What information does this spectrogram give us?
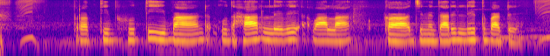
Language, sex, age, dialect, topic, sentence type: Bhojpuri, male, 18-24, Northern, banking, statement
